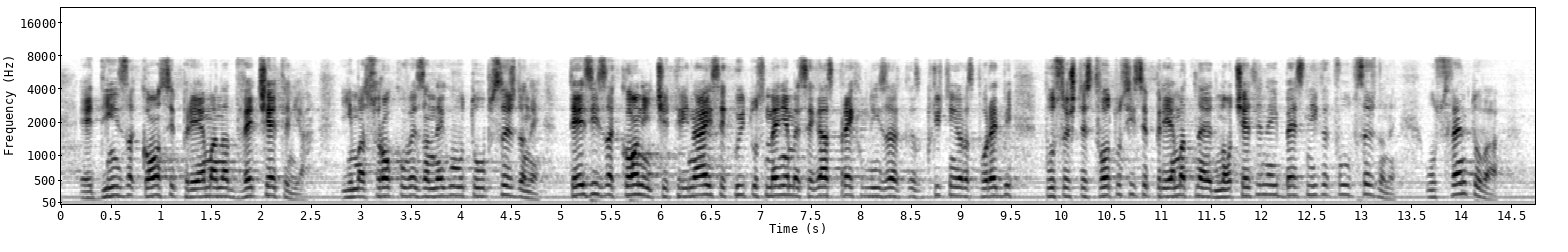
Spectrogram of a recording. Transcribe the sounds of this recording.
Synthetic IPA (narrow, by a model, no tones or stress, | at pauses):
ɛd̪inzɐkɔnsɛpɾiɛmɐnɐd̪vɛt͡ʃɛt̪ɛnʲiə̰ | imɐsɾɔkovɛzɐnɛɡovot̪oːpsɤʒd̪ɐnɛ | t̪ɛzizɐkɔnit͡ʃɛt̪ɾinajsɛkoit̪ʊsmɛnʲɐmɛsɛɡaspɾɛxod̪izɐzklʲuit͡ʃ̪ɛniɾɐspoɾɛd̪̚bi | posəʃt̪ɛst̪vɔt̪osisɛpɾiɛmɐt̪nɐɛd̪nɔt͡ʃɛt̪ɛnɛibɛsnikəkvoːpsɤʒd̪ɐnɛ | osvɛnt̪ova̰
